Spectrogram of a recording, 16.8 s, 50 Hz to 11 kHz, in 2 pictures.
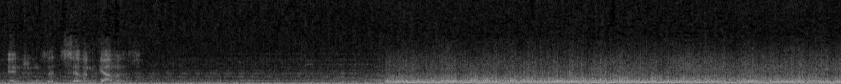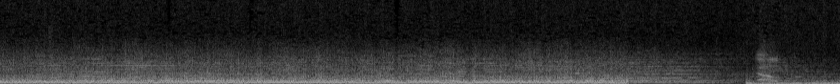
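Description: Spaceship engines in a 1960 science-fiction film give a loud, continuous low rumble that shifts in character partway through, running the full length and cutting off near the end.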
